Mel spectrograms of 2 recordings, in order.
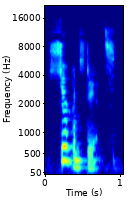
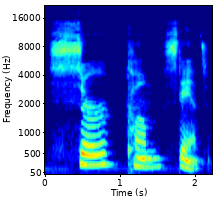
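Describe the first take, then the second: First: Said in the usual way. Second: Circumstance drawn out in three separate syllables; broken into syllables. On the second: Shown as a demonstration. Teacher warning that C is tricky, circumstance slowly in syllables. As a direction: slowly sound out "circumstance", cir, cum, stance. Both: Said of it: "C is tricky".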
